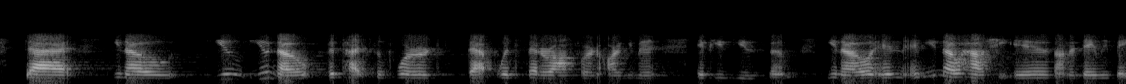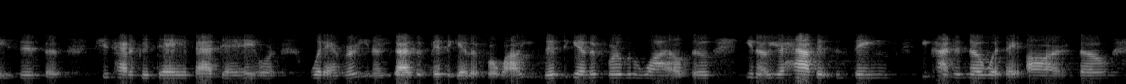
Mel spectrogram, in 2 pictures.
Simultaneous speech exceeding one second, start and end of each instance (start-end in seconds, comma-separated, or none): none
